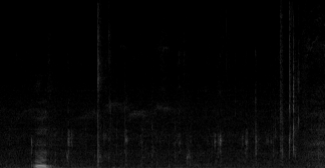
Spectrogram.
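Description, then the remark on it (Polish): Chewing of dried mango: soft, sticky mouth clicks and small crunches scattered irregularly after a brief low hum near the start, quiet and otherwise alone. “No to sprawdźmy, jak smakuje. Nigdy nie jadłem suszonego mango.”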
